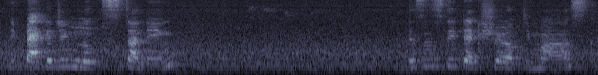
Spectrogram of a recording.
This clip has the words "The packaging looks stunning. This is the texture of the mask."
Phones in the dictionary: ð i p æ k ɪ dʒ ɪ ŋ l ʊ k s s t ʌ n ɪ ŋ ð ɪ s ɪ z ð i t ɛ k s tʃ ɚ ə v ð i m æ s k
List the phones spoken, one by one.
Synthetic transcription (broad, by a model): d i p æ k ɪ dʒ ɪ ŋ l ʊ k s s t ʌ n ɪ ŋ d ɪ s ɪ z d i t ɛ k tʃ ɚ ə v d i m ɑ s k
